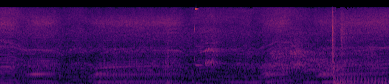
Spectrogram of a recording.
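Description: A motorcycle engine revs and hums steadily, rising and falling in pitch.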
